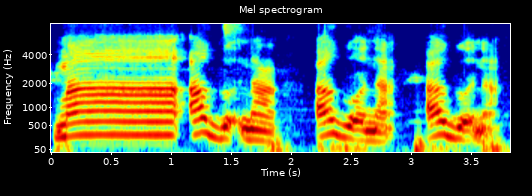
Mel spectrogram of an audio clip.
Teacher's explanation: tanpa kita sadari kita pantulkan huruf ghin. Padahal huruf ghin tidak memiliki sifat qalqalah.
